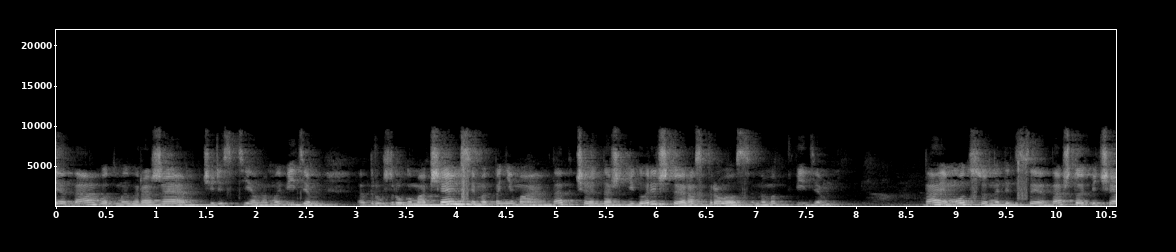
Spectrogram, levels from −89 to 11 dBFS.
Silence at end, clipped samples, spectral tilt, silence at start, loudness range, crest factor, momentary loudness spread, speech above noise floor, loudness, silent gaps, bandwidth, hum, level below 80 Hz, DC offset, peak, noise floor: 0 s; under 0.1%; -5 dB/octave; 0 s; 5 LU; 20 dB; 13 LU; 34 dB; -23 LUFS; none; 9.8 kHz; none; -60 dBFS; under 0.1%; -2 dBFS; -56 dBFS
